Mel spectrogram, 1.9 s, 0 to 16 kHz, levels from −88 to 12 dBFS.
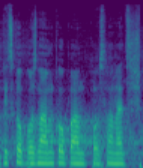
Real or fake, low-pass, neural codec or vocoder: fake; 14.4 kHz; codec, 44.1 kHz, 7.8 kbps, Pupu-Codec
